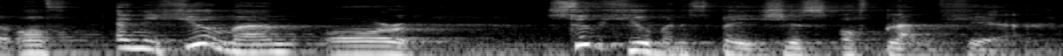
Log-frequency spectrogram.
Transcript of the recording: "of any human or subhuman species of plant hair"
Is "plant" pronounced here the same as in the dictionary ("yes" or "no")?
no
